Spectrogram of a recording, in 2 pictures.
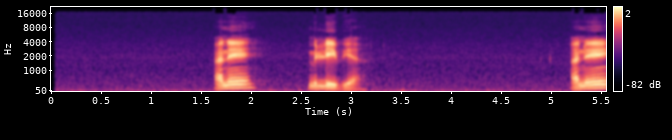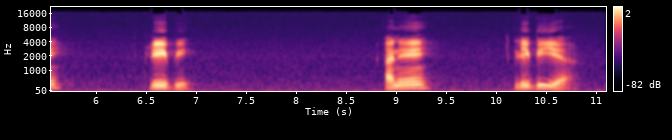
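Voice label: im from libya, Libyan arabic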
